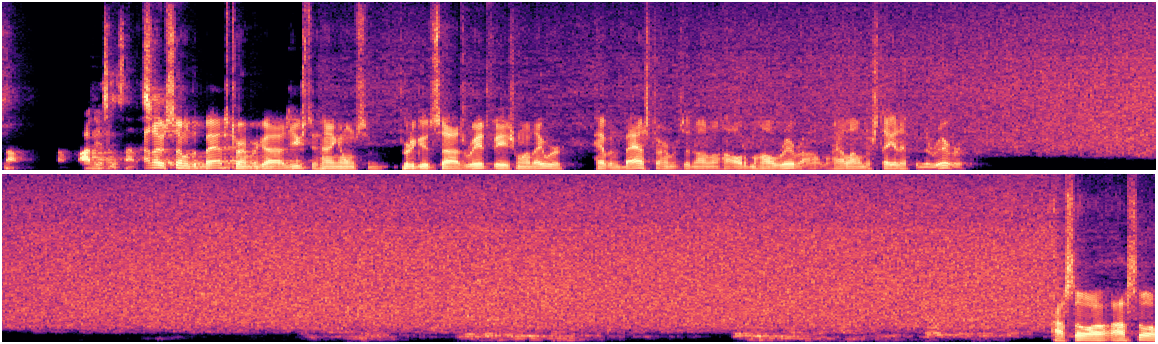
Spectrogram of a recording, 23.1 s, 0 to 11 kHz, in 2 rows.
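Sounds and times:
faint muffled voices: 0:00.0 - 0:09.6, 0:16.1 - 0:17.4, 0:18.8 - 0:23.0
electronic noise hiss: 0:01.0 - 0:23.0.

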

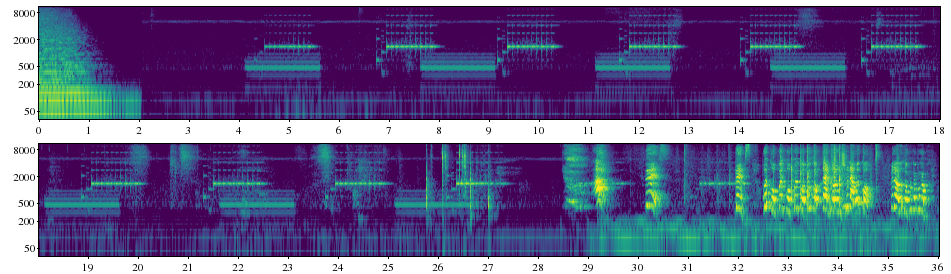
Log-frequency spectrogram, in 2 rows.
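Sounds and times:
electronic phone ringtone: 0:04.2 - 0:05.7, 0:06.8 - 0:10.5, 0:11.2 - 0:13.0, 0:14.0 - 0:20.2, 0:21.3 - 0:23.2, 0:23.9 - 0:27.6, 0:29.4 - 0:29.9, 0:31.2 - 0:32.3.

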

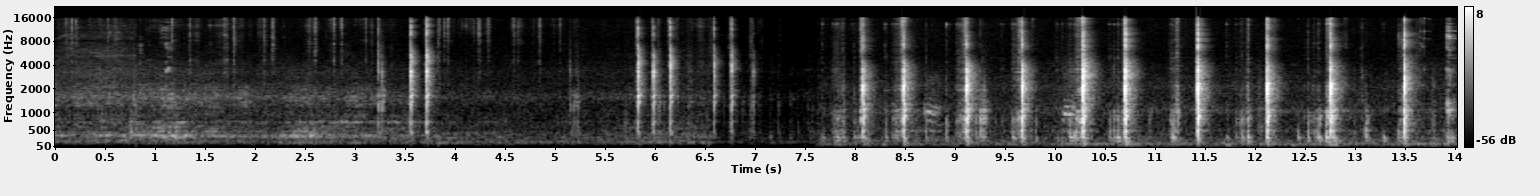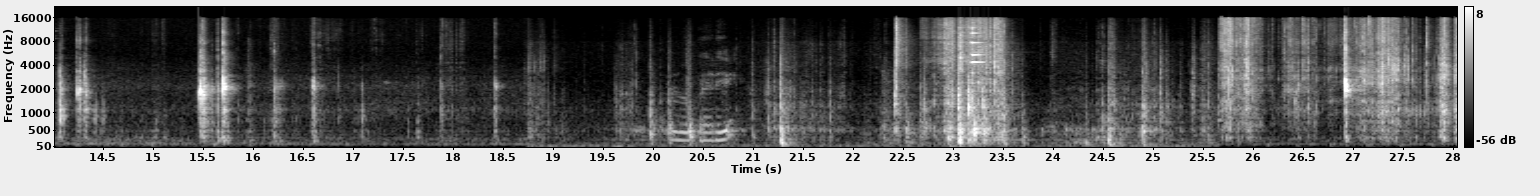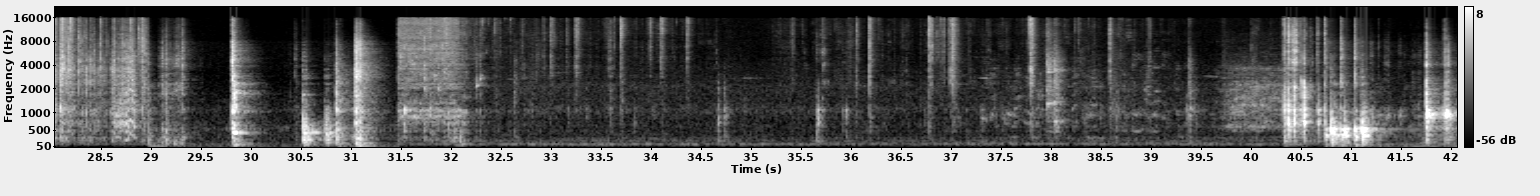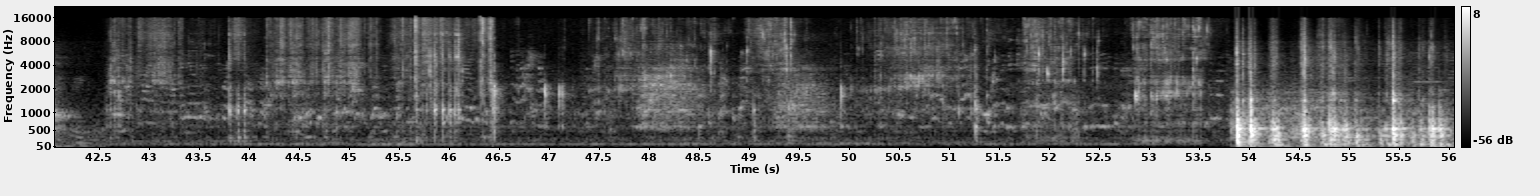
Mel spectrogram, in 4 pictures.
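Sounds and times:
rustling and handling noise: 0:15.9 - 0:29.6, 0:31.6 - 0:39.4, 0:42.6 - 0:47.3.

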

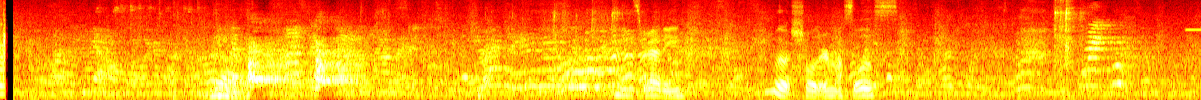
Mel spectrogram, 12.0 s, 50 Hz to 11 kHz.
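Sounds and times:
people talking: 0:00.0 - 0:11.7.

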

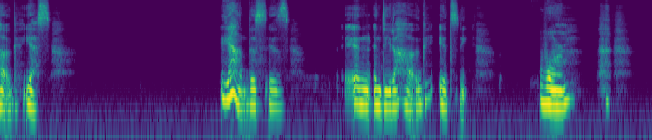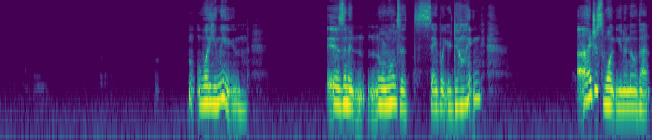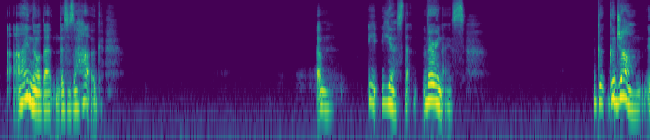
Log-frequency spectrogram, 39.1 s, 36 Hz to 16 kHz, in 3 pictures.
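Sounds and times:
woman's voice and breath: 0:11.2 - 0:12.7, 0:22.7 - 0:23.2, 0:28.1 - 0:28.6, 0:35.3 - 0:35.9.

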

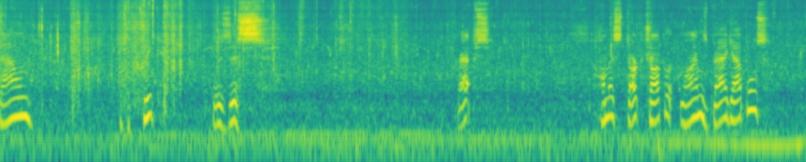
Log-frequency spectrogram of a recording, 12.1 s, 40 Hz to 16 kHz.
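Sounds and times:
creek water trickling over stones: 0:00.0 - 0:12.0.

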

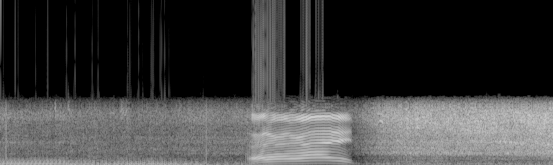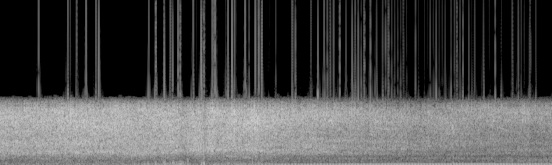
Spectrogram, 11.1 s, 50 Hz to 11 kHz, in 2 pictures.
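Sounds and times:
vehicle engine running: 0:00.0 - 0:11.0
wind and road noise: 0:00.0 - 0:11.0.

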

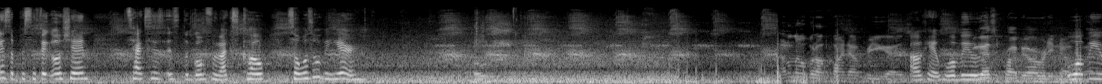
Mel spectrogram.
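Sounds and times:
bird cawing: 0:00.0 - 0:03.6, 0:04.3 - 0:10.1
steady low rumble: 0:00.0 - 0:11.0.

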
